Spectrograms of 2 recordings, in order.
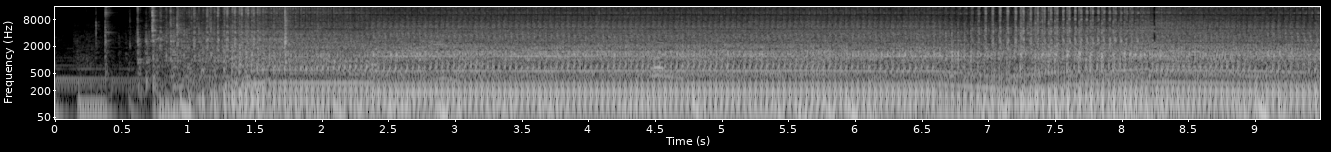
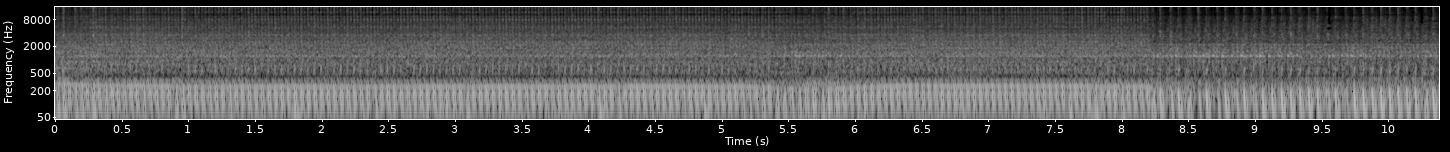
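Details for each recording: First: Small lawnmower engine surging/hunting, speed rising and sagging every few seconds instead of holding steady; runs unevenly, rattles under load and dies; carburetor cleaner sprayed into the intake after warm-up didn't help, so a tiny hole in the carburetor that might be blocked gets cleaned. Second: Lawnmower petrol engine after fixing surging (governor lever spring replaced with wire, cloth taped to flap): holds a steady, even speed, brief clatter at the end.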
